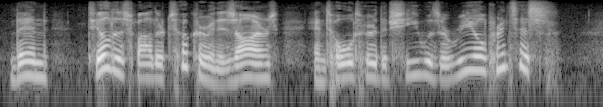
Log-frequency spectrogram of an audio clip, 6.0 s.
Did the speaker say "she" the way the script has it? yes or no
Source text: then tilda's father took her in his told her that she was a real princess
yes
